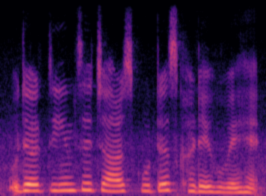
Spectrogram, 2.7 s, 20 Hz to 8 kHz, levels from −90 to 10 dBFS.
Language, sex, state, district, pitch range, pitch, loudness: Hindi, female, Bihar, Gopalganj, 220-260 Hz, 245 Hz, -19 LUFS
